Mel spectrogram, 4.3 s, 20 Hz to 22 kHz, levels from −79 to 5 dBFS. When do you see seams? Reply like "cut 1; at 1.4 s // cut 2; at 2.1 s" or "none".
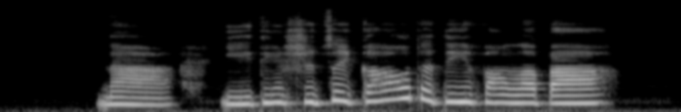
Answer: none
